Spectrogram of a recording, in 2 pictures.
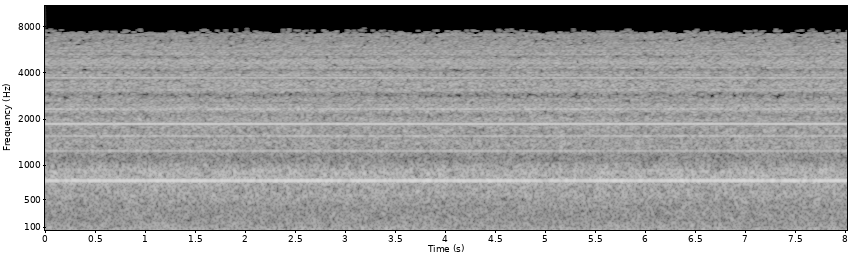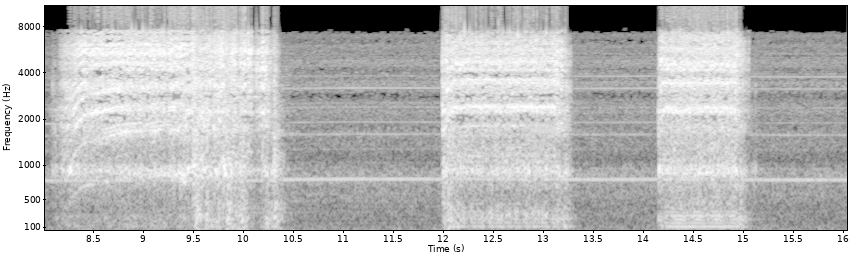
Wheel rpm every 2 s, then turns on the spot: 0, 0, 0, 0, 160, 60, 90, 60.
none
